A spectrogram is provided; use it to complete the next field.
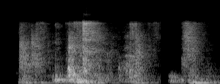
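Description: A door being handled: a long scraping, rattling stretch followed by a short pause and one more brief clattering burst, fairly loud, with no talking.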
